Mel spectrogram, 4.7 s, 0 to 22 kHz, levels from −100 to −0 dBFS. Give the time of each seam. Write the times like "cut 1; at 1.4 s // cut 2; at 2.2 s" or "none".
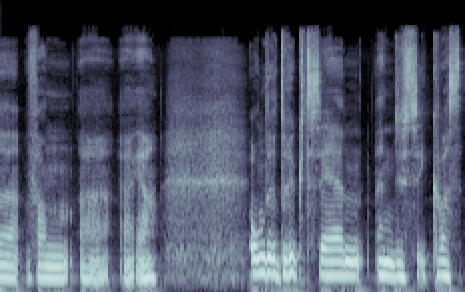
cut 1; at 2.5 s // cut 2; at 3.6 s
